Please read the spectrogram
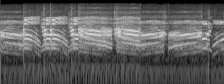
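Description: A cartoon character's voice heavily distorted by audio effects. It is pitched up and layered in several shifted copies, so it comes out as short rising-and-falling phrases with no clear words.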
